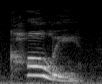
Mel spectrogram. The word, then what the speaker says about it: collie: The word is call-lee, collie, collie. And I don't really say call-lee with two L sounds, but what I do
